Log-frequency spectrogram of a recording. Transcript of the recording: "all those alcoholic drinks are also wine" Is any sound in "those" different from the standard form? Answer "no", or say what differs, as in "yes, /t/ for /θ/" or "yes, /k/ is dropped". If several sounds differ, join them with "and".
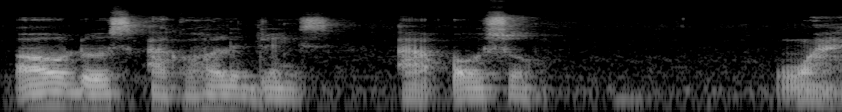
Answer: yes, /s/ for /z/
